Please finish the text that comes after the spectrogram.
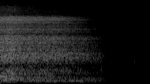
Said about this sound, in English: take a deep belly breath in and out where you feel your belly expand as you inhale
